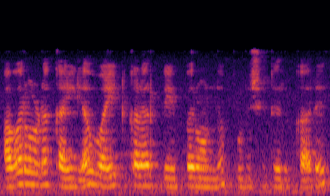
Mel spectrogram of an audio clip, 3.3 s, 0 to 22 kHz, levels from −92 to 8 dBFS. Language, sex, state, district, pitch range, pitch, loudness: Tamil, female, Tamil Nadu, Chennai, 190-220 Hz, 200 Hz, -16 LUFS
